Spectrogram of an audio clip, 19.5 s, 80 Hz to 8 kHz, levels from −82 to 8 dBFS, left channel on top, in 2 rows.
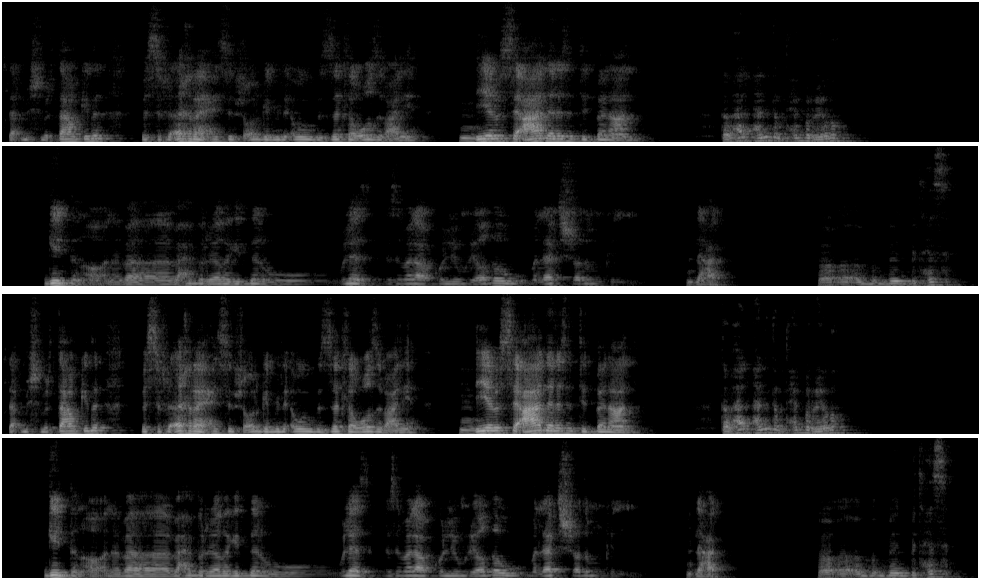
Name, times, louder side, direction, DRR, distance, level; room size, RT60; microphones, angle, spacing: voice 1, 0.2-4.1 4.7-6.3 10.2-16.0 16.7-16.9, right 3 dB, 75° right, 2 dB, 1.0 m, -38 dB
voice 2, 4.6-5.0 7.2-8.4 16.6-16.8 17.9-19.2, right 1 dB, 35° right, 0 dB, 1.3 m, -43 dB
14.0 x 4.9 x 2.6 m, 0.39 s
head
